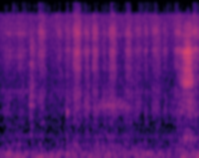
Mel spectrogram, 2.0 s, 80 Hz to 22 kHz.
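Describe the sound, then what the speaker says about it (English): A soft 2B pencil shades a shadow pattern on paper in faint, close, papery scratching strokes that run steadily with small changes in pressure. "I'll take that 2B pencil. Now I'm going to put a little shadow pattern here in the background"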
